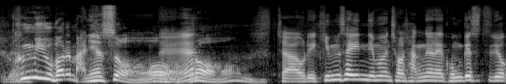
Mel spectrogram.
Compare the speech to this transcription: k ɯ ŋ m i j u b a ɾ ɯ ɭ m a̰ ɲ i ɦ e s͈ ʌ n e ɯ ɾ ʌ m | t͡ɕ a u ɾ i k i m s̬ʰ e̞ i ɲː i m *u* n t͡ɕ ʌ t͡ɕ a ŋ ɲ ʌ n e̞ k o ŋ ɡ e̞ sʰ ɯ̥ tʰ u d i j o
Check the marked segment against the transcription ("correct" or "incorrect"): incorrect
